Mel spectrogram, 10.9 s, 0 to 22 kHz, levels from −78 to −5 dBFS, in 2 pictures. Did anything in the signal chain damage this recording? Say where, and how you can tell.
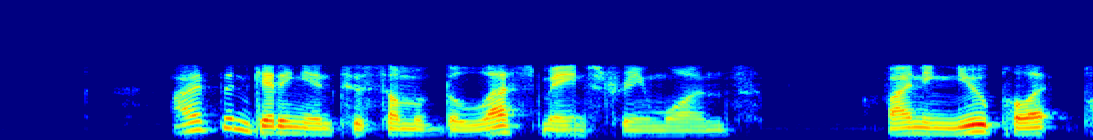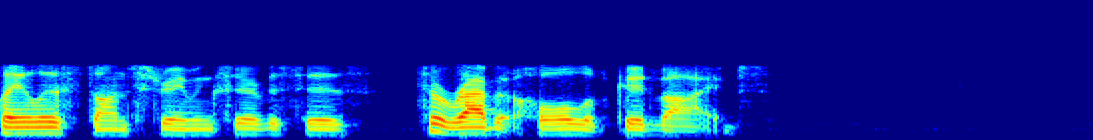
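Yes, it's the network: VoIP packet loss concealed by the speech codec at 2.83–2.92 s and 7.15–7.19 s. Roughly 40 ms and 20 ms went missing, and the Speex decoder smeared its last frame into a fading buzz or coloured noise.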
